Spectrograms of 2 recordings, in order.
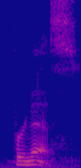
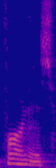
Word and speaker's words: Furness: into the trap of we grew up calling that philadelphia architect furness yeah and we all have to train ourselves to call him furnace which is what which is how he pronounced his name that's true it's hard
